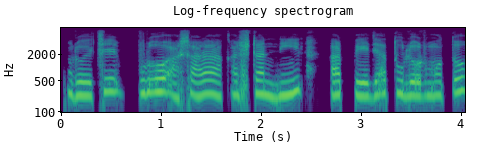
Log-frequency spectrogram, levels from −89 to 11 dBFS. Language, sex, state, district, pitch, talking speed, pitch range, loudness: Bengali, female, West Bengal, Dakshin Dinajpur, 245 Hz, 150 wpm, 235-270 Hz, -18 LUFS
